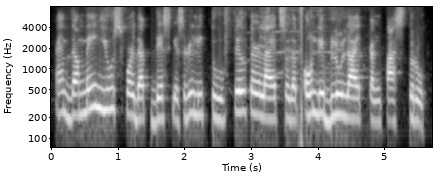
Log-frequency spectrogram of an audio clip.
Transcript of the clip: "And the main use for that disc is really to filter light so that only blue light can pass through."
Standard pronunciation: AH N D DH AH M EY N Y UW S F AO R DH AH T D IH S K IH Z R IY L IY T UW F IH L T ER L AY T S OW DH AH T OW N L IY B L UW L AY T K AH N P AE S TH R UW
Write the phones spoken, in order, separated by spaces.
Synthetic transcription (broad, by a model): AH N D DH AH M EY N Y UW S F AO R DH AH T D IH S K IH S R IY L IY T UW F IH L T ER L AY T S OW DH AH T OW N L IY B L UW L AY T K AH N P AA S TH R UW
